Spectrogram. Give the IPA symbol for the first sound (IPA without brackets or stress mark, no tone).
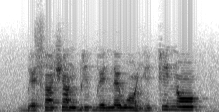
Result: ɡ͡b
